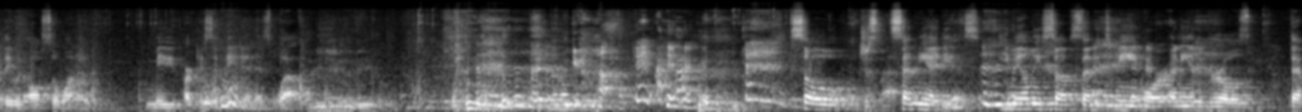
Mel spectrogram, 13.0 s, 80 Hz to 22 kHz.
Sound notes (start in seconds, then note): 4.4 laughs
